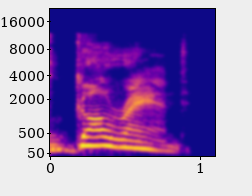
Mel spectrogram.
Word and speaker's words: Garand: I'm choosing the M1 Garand. Most popular. – First off, it's Garand. – Go Rand. – Jesus Christ. – Go. – You lose points for mispronunciation.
